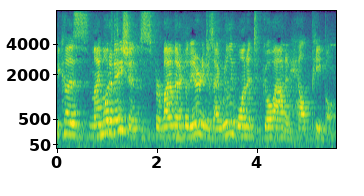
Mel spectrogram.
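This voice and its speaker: A man with an American accent, high-pitched for a man, talking at a fairly quick pace with hardly any pauses and ordinary pitch variation, amid noticeable background noise and audible room echo. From New York City region. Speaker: entrepreneur and alumni speaker. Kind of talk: speech. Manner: animated.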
